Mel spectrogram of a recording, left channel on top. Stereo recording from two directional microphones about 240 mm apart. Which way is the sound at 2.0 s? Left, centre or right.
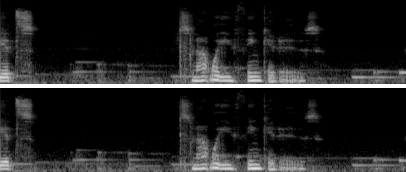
Left.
